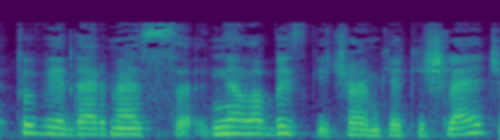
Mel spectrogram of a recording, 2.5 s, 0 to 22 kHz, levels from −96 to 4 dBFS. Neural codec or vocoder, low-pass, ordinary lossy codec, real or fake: none; 14.4 kHz; MP3, 48 kbps; real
